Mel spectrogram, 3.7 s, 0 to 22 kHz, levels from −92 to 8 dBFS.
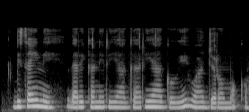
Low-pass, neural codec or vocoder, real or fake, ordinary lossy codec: none; none; real; none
